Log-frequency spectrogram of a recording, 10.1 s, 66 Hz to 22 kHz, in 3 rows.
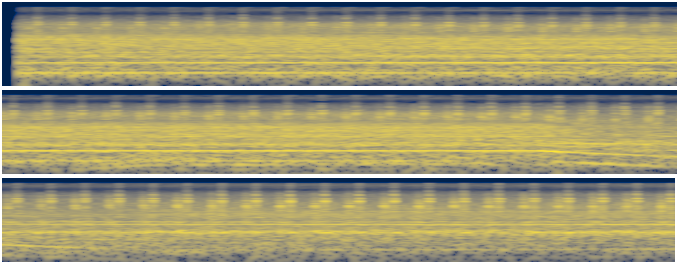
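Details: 1992 Mazda 626 GLX, 2.0L 4-cylinder 16-valve petrol engine at or slightly above operating temperature, idling with a steady, sharp ticking about three per second whose rate rises with RPM; cause not identified.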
